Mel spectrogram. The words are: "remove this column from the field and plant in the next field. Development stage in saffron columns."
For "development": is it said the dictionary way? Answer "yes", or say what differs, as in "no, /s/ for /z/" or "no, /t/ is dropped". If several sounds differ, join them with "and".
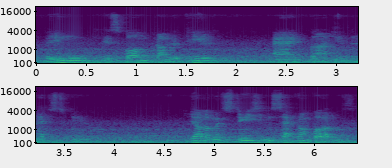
no, /p/ is dropped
